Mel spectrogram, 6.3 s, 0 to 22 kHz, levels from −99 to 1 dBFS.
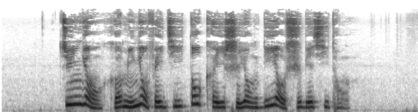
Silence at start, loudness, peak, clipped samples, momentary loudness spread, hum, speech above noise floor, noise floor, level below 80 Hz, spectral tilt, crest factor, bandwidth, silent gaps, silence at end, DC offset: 0.9 s; -14 LUFS; -2 dBFS; under 0.1%; 6 LU; none; 45 dB; -59 dBFS; -44 dBFS; -4.5 dB/octave; 14 dB; 15.5 kHz; none; 1.05 s; under 0.1%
